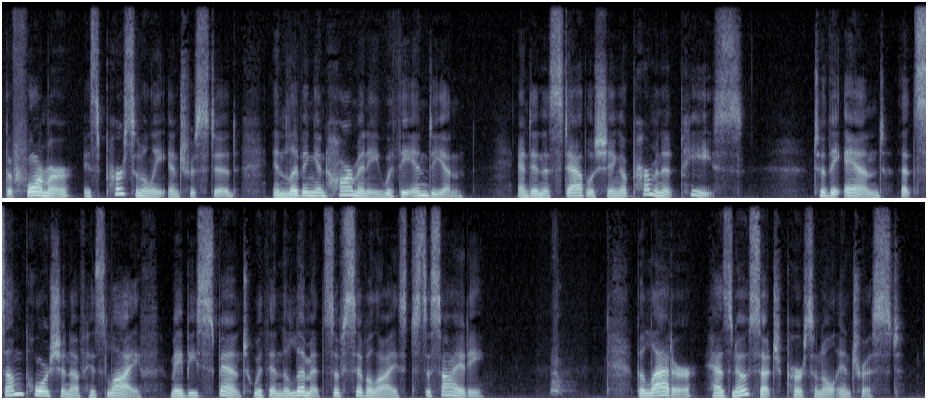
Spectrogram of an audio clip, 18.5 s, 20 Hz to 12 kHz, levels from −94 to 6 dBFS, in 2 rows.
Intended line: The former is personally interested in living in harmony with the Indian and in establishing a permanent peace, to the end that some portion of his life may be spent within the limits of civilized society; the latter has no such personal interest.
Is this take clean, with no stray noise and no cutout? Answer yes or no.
no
